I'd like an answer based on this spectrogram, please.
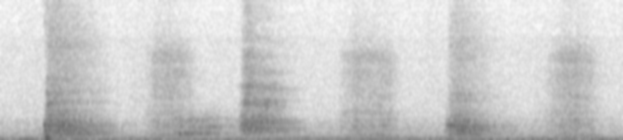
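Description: A woman breathing in time with her crunches: three louder breaths about two and a half seconds apart, with fainter breaths between them.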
